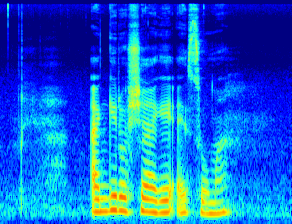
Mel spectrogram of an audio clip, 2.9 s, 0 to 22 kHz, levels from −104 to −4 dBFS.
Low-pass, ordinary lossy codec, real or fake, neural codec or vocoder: none; none; real; none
